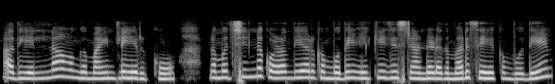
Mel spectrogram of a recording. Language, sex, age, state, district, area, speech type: Tamil, female, 18-30, Tamil Nadu, Thanjavur, rural, spontaneous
